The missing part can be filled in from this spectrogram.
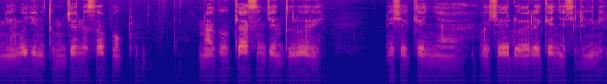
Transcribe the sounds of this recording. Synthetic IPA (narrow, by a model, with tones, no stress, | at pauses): ni˨ŋo˦d͡ʒo˨ni˨t̪u˨m˨t͡ʃɔ˦nɪ˦sa˦pʊ˨k | na˨kɔ˦kɪ˦a˦sɪ˦ɲt͡ʃe˦˨nt̪u˦ɾo˦ɾi˨ | nɪ˦ʃɔ˨kɛ˦ɲa˨lɔ˨t͡ʃo˦do˨a˨˦lɛ˦kɛ˦ɲa˨si˨li˨ŋ˦ni˦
